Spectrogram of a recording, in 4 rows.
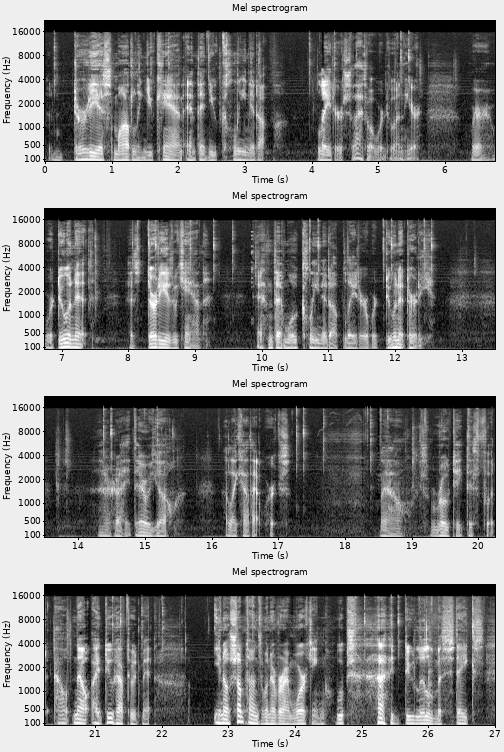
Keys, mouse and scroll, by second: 0.8 ctrl+3, 1.6 middle drag, 2.6 Tab, 3.1 KP_1, 4.0 middle click, 5.1 2, 5.3 click, 7.4 KP_1, 8.1 click, 8.9 click, 9.6 middle click, 10.7 shift+click, 11.8 shift+click, 12.4 shift+click, 13.7 shift+e, 14.9 middle click, 15.3 Tab, 15.9 z, 17.7-18.4 middle drag, 19.0 r, 20.3 g, 21.7-22.0 middle drag, 23.4 click, 24.9 click, 25.4-27.0 drag.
